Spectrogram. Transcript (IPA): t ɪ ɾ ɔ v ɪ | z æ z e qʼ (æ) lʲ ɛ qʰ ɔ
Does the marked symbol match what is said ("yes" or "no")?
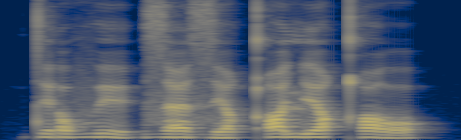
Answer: yes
